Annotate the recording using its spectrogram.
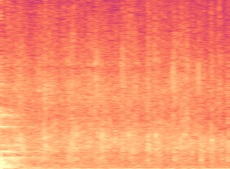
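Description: Faint, steady hiss of room ambience in a large hall, with the tail of an amplified voice dying away at the very start.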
